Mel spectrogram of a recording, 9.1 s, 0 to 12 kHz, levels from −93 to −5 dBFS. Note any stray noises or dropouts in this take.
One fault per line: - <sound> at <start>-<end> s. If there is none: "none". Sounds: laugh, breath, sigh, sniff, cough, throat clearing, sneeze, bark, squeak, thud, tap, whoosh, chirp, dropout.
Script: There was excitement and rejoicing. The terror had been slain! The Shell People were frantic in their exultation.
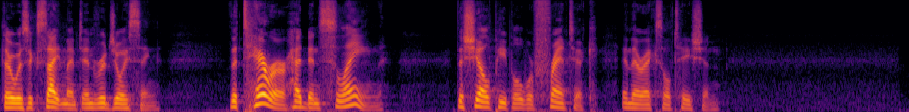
none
